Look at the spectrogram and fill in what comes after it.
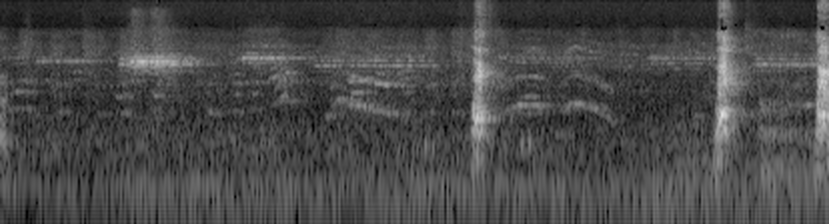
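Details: Fifty-day-old Siberian husky puppy named Alpha, playing with and fighting a toy monkey; gives soft, thin whines that rise and fall, a faint squeak, and sharp knocking thumps from the play against low background hum.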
